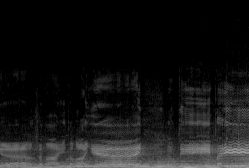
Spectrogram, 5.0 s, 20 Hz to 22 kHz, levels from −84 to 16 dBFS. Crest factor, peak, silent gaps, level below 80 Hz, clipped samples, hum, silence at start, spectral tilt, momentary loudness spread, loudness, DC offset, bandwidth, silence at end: 14 dB; -16 dBFS; none; -46 dBFS; under 0.1%; none; 0 s; -6 dB/octave; 8 LU; -30 LUFS; under 0.1%; 12.5 kHz; 0 s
